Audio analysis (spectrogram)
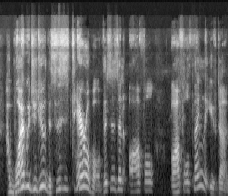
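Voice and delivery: play-acted, very high-pitched shrieking, screaming yell. Retelling a scene where a worker yells at someone: imitating someone yelling and screaming. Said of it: "he's yelling and screaming at Michael".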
